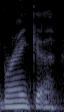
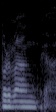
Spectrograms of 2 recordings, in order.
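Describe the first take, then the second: First: The name is said with a New York pronunciation. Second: The name is said with an Italian pronunciation. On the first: "My dad was from New York, so he said Branca" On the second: "my Italian friends say Bra- Branca"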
